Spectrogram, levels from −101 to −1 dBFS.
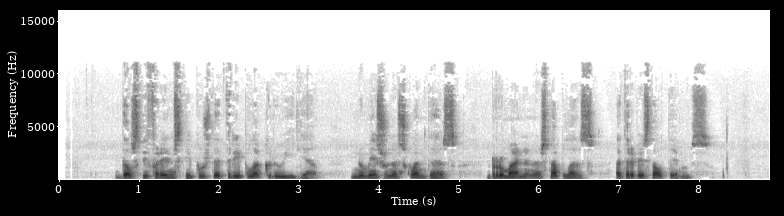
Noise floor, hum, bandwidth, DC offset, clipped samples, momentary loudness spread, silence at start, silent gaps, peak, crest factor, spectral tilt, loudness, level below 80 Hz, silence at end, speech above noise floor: -72 dBFS; none; 11.5 kHz; under 0.1%; under 0.1%; 13 LU; 0.7 s; none; -10 dBFS; 20 dB; -5 dB/octave; -29 LUFS; -72 dBFS; 0.8 s; 44 dB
